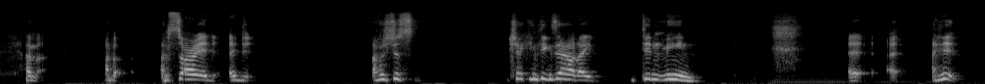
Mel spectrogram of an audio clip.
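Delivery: high whimpering voice. Voicing a creature on fire that apologizes after engaging the party, whimpering apology. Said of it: "and it kind of whimpers".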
